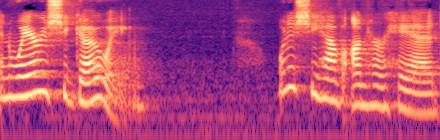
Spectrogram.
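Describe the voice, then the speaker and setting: Slowish speech comes from a woman with a Southern US accent. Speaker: speech therapist. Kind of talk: tutorial; reading aloud. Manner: animated.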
